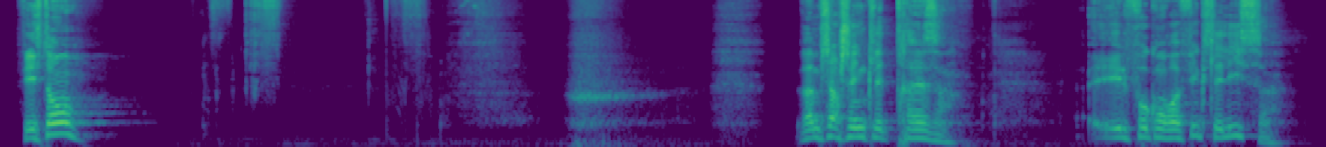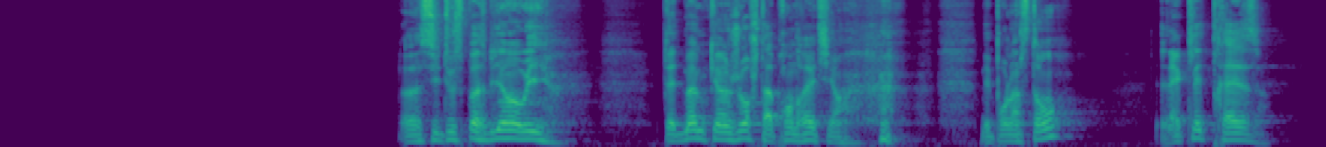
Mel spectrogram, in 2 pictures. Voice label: Voix AVEC ACCENT PAYSAN d'un cultivateur (moyen-âge)

